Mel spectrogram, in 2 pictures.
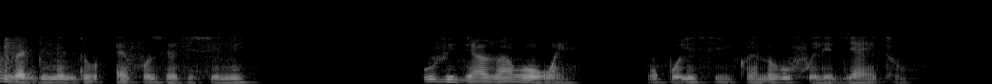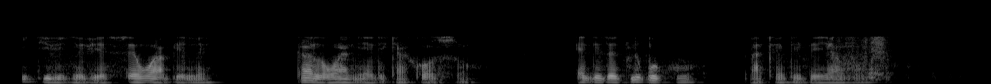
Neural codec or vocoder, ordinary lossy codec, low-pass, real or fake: codec, 44.1 kHz, 7.8 kbps, Pupu-Codec; AAC, 24 kbps; 3.6 kHz; fake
